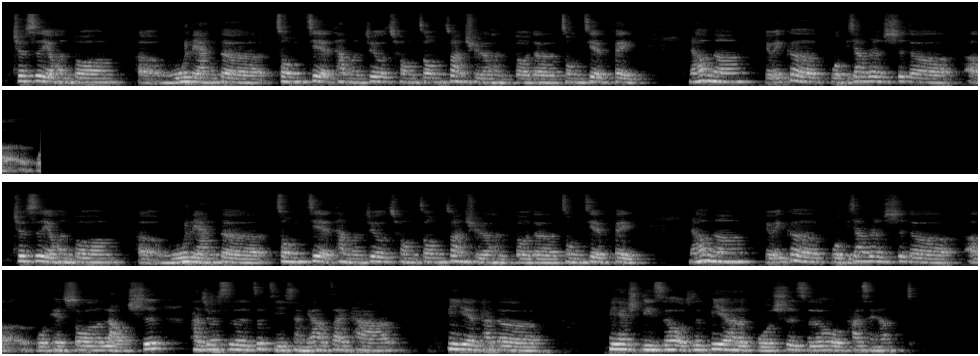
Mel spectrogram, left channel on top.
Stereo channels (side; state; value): left; drops out; at 10.2 s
